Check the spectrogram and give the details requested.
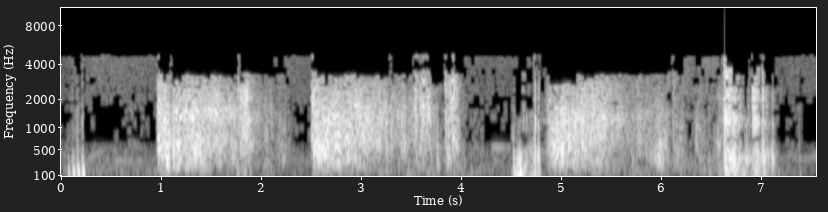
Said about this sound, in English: You can tell that's a pump shotgun, and that is the spirit that went up Iwo Jima Hill.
